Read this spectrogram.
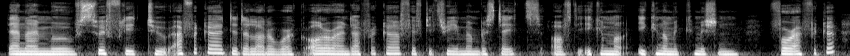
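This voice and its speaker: A woman in her fifties from Ireland, with a softened Irish accent, answering interview questions in a measured way and listing items at length. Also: on the low side, little pitch movement, a little hiss or hum. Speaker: UN finance director guest.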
